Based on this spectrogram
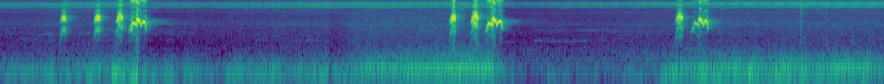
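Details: Gacor sooty-headed bulbul, natural calling voice: three bursts of short bright chirps, the first a run of four to five notes, spaced a few seconds apart with a steady low hum beneath.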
